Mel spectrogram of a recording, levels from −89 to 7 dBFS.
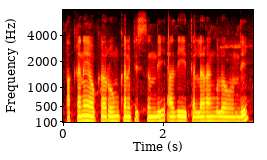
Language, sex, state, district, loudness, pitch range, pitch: Telugu, male, Telangana, Mahabubabad, -17 LUFS, 115-120 Hz, 115 Hz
